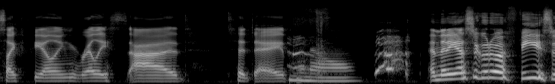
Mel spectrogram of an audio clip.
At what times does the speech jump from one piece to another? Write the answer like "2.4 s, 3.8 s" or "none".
2.9 s, 4.2 s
